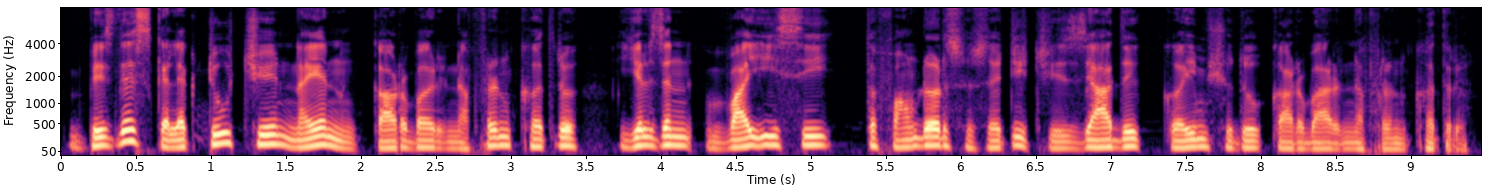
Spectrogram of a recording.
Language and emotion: Kashmiri, neutral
